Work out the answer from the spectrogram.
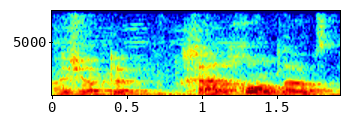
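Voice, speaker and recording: A man in his thirties with a Dutch accent, giving home-buying tips in a casual, animated vlog with many restarts. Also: mid-range voice, a little slow. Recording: very echoey room, a bit distant.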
